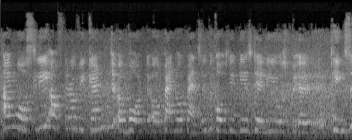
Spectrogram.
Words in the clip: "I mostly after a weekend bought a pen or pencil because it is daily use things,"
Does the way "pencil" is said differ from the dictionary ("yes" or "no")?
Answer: no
